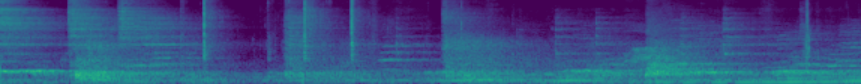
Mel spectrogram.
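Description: Several sharp knocks of draughts pieces being set down on a board, in the first four seconds, with voices in the background.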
